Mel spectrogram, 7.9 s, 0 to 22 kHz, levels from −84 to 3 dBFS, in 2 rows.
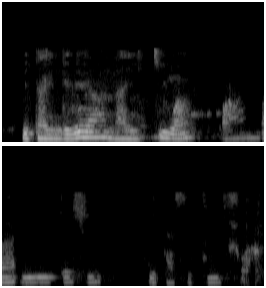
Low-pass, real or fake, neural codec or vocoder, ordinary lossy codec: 5.4 kHz; fake; codec, 24 kHz, 6 kbps, HILCodec; MP3, 24 kbps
